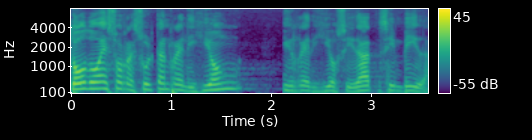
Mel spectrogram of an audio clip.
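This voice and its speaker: A man's voice at a moderate pace, with lively intonation. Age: 60s. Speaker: guest pastor. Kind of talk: sermon. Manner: conversational, asks congregation questions.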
